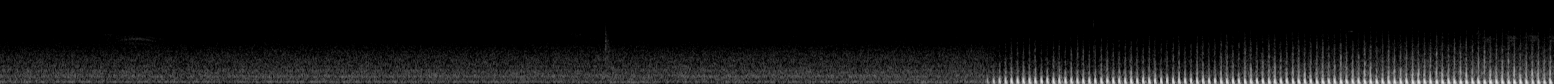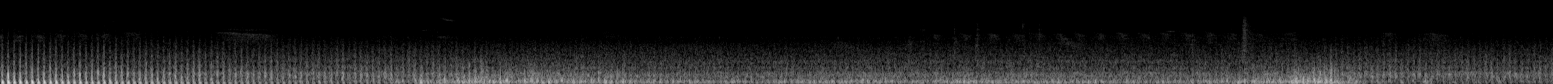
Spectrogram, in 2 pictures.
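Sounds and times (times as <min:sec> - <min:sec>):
ceiling fan throbbing: 0:09.4 - 0:31.0.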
